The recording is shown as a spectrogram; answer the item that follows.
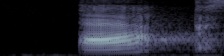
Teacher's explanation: she says aks instead of ask, which is common in African American English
